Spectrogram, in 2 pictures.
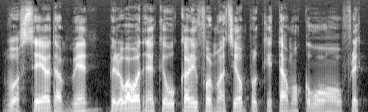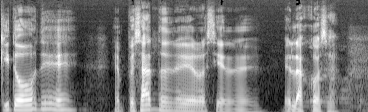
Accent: Antofagasta, Chile; Por ejemplo, yo que soy de Antofagasta

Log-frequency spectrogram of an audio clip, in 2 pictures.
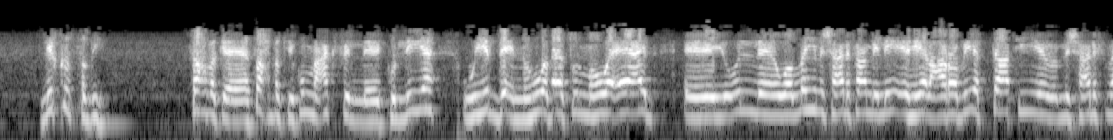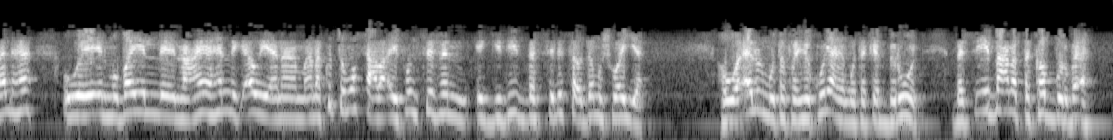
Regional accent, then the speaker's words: Mansoura, Dakahlia, Egypt; لو عندنا في المنصورة،

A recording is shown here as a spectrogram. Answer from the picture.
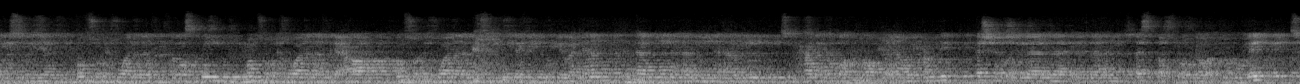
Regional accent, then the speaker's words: Egypt; اللهم اجعل بلدنا مصر امنا امانا، سخاء رخاء

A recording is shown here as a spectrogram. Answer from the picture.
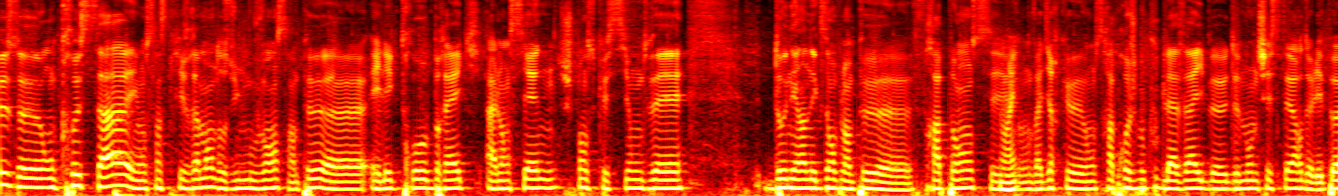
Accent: Auvergne-Rhône-Alpes, France; moi je viens de Haute-Savoie, donc j'ai commencé en fait à créer une association en Haute-Savoie

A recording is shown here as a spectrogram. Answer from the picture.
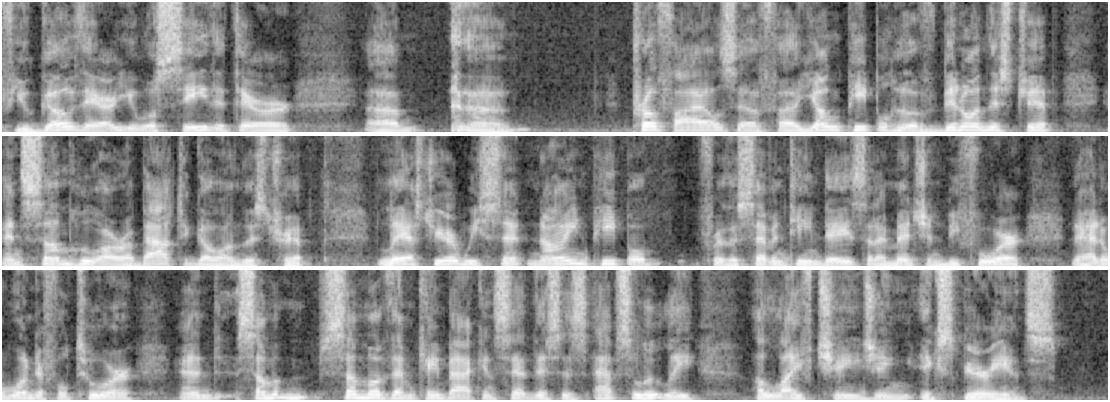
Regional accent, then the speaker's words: Ewing Township, New Jersey, United States; I was raised in Ewing Township, New Jersey.

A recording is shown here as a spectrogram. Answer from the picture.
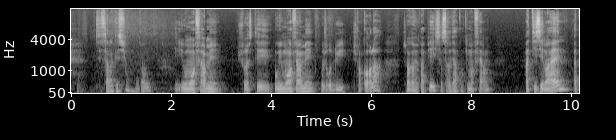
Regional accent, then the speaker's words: Belgium; j'ai ma fille en Belgique, j'ai des amis en Belgique, j'arrive ici jeune, j'ai fait mes études primaires et secondaires, et donc le seul pays que je connais le mieux, c'est la Belgique, et pour moi, je suis belge.

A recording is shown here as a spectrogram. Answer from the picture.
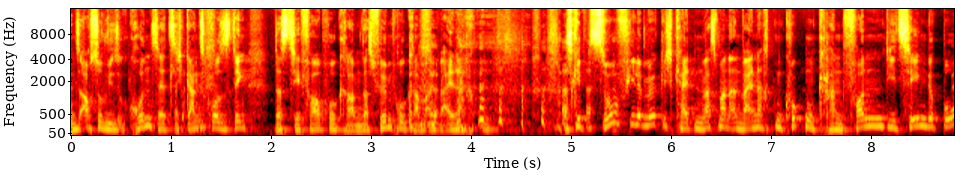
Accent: Southwest Germany, Germany; Ich bin im Südwesten groß geworden, da war die Chance höher, aber auch selbst da nicht.

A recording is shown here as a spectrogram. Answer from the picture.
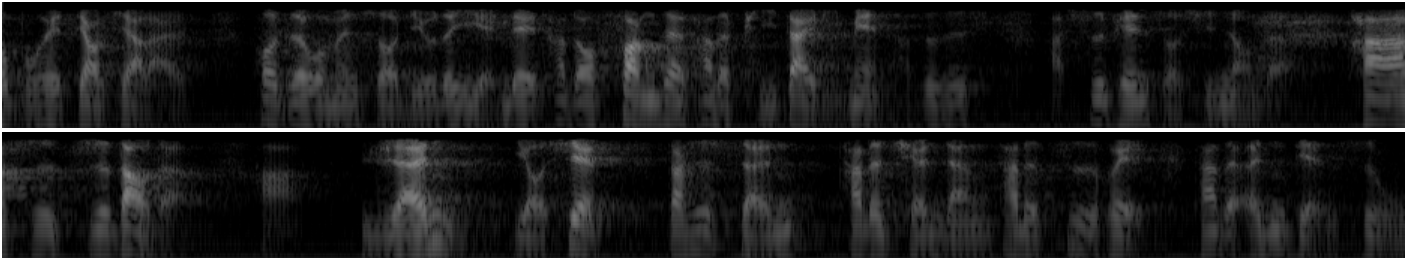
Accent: Taiwan; 他们在美国长大，我在台湾长大

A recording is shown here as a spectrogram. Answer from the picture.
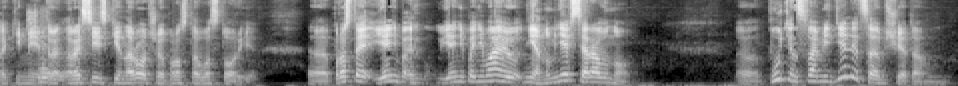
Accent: Poltava, Poltava Oblast, Ukraine; Город Полтава. Украина, если вы не в курсе.

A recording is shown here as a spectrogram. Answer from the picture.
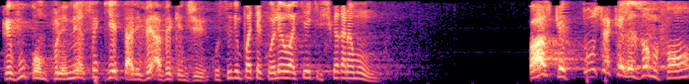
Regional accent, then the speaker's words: DR Congo; Ici chez nous au Congo

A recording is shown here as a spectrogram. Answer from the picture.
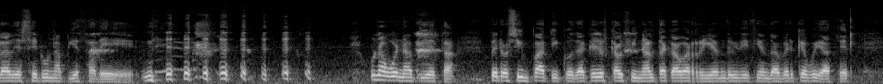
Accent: Madrid, Community of Madrid, Spain; yo soy de Carabanchel, pero no toco nada.

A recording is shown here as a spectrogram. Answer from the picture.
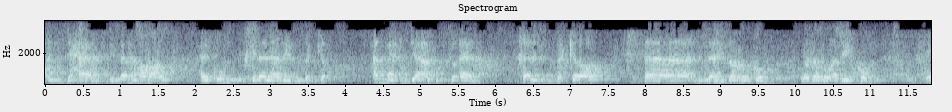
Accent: Egypt; وإحنا عندنا في مصر العامية عامية المثقفين عامية راقية عامية نتكلم بها

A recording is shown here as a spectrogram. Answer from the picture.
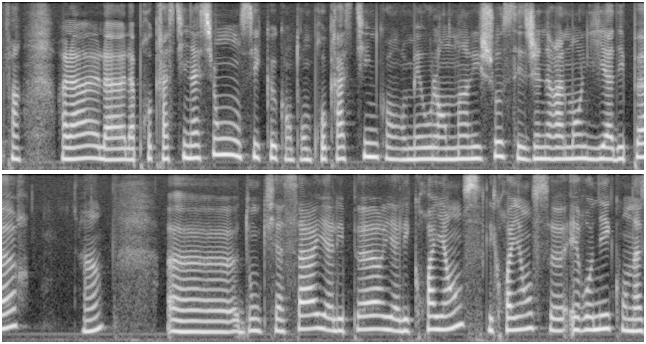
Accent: Grand Est, France; moi je suis originaire des Vosges

